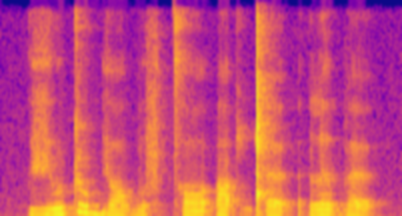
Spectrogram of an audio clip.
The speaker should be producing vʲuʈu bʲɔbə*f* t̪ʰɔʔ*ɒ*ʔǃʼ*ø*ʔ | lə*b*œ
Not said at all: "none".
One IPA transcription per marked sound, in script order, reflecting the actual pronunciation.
f, ɒ, œ, b

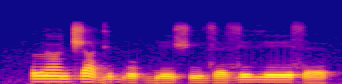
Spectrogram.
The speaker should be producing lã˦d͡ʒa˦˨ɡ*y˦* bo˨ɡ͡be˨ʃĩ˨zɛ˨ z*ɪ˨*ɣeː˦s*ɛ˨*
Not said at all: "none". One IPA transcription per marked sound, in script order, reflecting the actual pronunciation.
ɪ˦, ɪ˦, ɛ˨

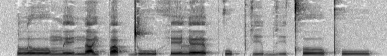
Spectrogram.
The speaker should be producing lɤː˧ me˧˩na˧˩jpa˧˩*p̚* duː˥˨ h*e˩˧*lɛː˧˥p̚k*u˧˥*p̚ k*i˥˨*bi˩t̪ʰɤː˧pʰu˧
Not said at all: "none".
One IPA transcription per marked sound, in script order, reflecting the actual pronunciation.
p̚, e˩, u˧˥, i˧

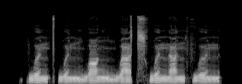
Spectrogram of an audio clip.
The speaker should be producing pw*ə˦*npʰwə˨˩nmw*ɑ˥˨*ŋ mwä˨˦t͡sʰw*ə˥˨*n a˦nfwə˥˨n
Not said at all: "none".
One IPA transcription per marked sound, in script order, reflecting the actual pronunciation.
ə˥˨, ɑ˥˨, ə˥˨

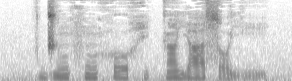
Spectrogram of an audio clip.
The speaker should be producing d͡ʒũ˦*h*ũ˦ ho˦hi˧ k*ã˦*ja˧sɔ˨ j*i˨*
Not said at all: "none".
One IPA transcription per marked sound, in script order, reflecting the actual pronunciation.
f, ã˦, i˨

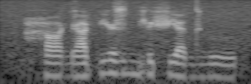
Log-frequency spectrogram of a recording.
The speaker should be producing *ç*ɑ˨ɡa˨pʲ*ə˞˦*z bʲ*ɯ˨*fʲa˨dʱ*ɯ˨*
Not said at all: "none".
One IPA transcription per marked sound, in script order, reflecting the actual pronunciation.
h, ə˞˦, ɯ˨, u˨

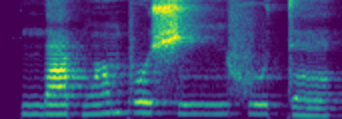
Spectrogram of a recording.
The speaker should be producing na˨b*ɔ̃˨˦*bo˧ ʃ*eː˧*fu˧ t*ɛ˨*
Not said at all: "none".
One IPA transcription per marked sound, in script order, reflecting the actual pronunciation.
ɔ̃˨˦, iː˧, ɛ˨

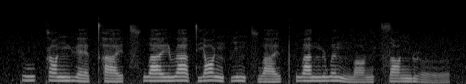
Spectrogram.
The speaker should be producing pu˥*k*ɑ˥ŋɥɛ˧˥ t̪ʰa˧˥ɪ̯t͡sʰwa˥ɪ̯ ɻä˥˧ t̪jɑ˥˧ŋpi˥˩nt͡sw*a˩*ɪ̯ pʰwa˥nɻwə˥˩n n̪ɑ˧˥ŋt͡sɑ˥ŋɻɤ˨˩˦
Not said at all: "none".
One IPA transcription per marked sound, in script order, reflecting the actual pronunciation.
k, a˧˥

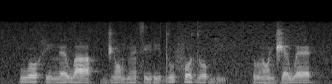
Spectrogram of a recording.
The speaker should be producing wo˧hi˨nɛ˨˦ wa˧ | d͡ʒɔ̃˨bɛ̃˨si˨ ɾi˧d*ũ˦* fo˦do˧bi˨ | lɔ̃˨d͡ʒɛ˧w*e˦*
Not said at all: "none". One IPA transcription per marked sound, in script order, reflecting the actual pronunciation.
u˦, ɛ˦

